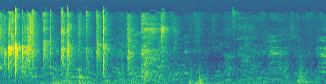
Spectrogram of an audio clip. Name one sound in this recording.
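A live band plays with electric guitar.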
